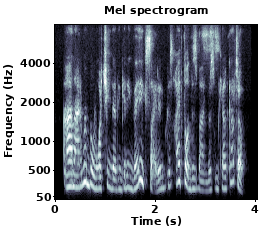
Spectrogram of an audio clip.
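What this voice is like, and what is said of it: Indian English accent, Welsh-sounding. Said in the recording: “my accent as well, which is influenced by growing up in Calcutta, can often be mistaken for a Welsh English accent”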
